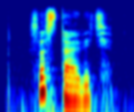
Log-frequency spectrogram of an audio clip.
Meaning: 1. to constitute, to make up, to form 2. to amount to, to sum up to 3. to compose, to construct, to draw up, to prepare 4. to place objects on top of each other to form a stack
- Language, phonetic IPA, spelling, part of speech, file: Russian, [sɐˈstavʲɪtʲ], составить, verb, Ru-составить.ogg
